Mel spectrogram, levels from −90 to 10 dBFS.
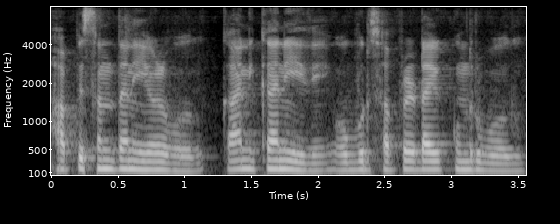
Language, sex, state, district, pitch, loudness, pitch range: Kannada, male, Karnataka, Raichur, 150 Hz, -18 LUFS, 140-160 Hz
